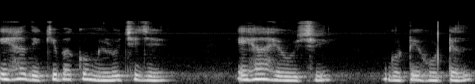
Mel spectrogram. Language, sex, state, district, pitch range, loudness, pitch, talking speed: Odia, female, Odisha, Khordha, 190-230 Hz, -15 LUFS, 205 Hz, 115 wpm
